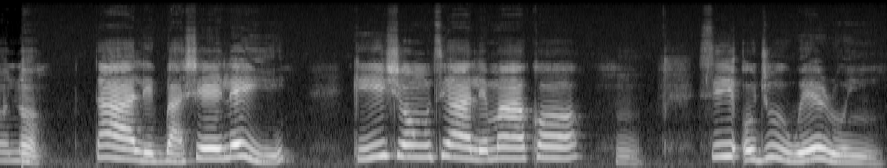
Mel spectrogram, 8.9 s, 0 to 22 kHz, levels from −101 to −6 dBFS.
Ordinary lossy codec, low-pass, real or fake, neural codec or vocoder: none; 19.8 kHz; real; none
